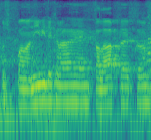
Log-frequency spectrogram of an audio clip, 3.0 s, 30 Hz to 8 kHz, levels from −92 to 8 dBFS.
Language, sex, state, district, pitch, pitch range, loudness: Hindi, male, Madhya Pradesh, Katni, 125 Hz, 120-130 Hz, -14 LUFS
